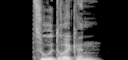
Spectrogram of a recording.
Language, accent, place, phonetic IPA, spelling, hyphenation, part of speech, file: German, Germany, Berlin, [ˈt͡suːˌdʁʏkn̩], zudrücken, zu‧drü‧cken, verb, De-zudrücken.ogg
- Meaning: to push closed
